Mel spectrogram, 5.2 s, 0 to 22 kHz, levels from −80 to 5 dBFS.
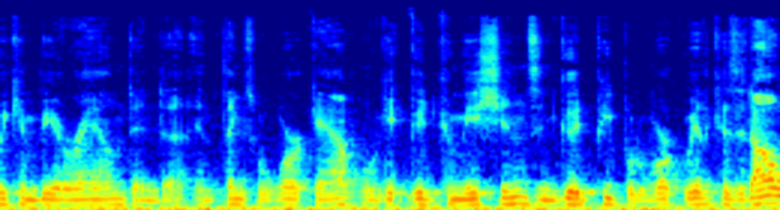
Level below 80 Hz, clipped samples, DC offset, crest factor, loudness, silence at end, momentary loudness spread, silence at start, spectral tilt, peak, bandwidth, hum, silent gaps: -26 dBFS; under 0.1%; under 0.1%; 16 dB; -20 LUFS; 0 s; 5 LU; 0 s; -7 dB/octave; -2 dBFS; 16.5 kHz; none; none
